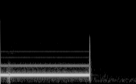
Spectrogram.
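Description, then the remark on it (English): A single steady electronic ringing tone over a phone line lasts just under a second, then cuts off abruptly into near silence. It is loud, with no voices. “That's the phone ringing somewhere.”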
